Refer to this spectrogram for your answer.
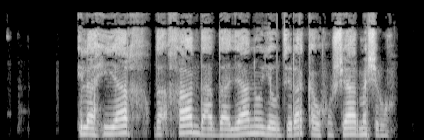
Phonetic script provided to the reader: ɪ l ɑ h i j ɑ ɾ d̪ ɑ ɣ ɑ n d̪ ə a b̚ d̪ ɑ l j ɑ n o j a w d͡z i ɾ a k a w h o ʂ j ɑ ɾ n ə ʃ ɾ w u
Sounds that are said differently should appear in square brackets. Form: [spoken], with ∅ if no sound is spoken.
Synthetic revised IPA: ɪ l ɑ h i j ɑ ɾ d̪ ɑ [x] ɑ n d̪ ə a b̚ d̪ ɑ l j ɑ n o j a w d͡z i ɾ a k a w h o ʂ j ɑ ɾ [m] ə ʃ ɾ w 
